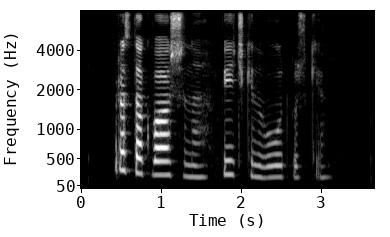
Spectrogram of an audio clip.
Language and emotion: Russian, sad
